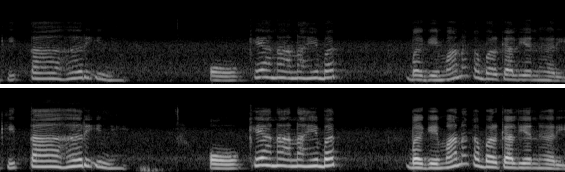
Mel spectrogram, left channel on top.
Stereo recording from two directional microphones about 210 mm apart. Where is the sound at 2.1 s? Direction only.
35° right (ahead or behind).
